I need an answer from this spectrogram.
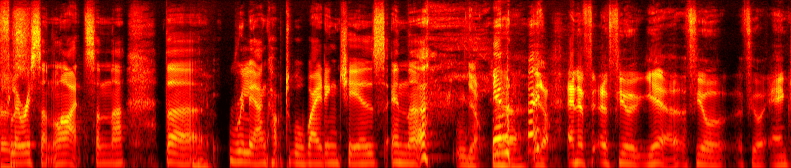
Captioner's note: laughs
